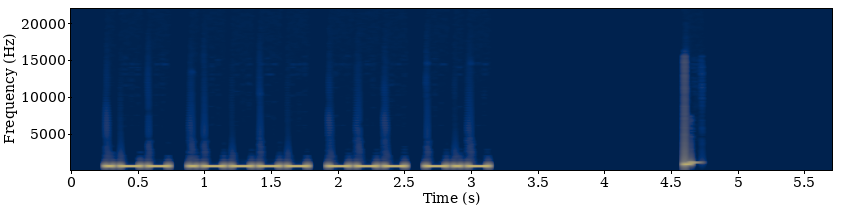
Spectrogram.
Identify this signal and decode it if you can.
Morse code, heard as a keyed tone, about 21 wpm, 700 Hz. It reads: W1OK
